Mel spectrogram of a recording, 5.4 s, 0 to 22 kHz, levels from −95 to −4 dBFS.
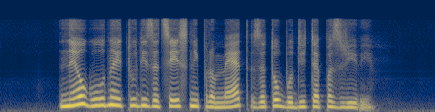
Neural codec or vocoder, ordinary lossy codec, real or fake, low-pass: codec, 24 kHz, 0.5 kbps, DualCodec; none; fake; 10.8 kHz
